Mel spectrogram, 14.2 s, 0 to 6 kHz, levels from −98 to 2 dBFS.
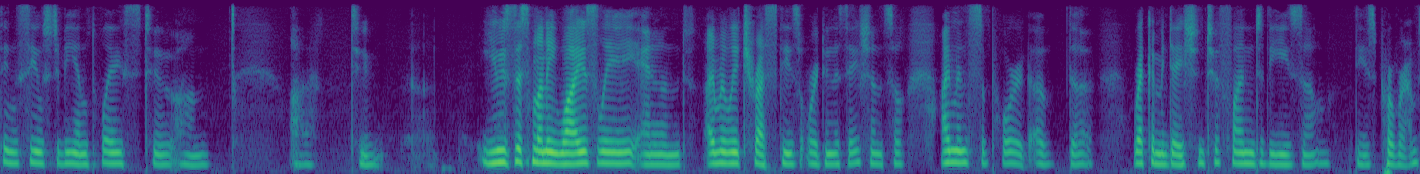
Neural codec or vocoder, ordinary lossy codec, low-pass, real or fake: codec, 16 kHz, 1 kbps, FunCodec, trained on LibriTTS, 50 frames a second; AAC, 48 kbps; 5.4 kHz; fake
